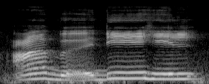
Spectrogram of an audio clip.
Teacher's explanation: Tapi qalqalah kat sini adalah qalqalah sughra, qalqalah yang kecil. Jadi kita dengar pun tak terlalu kuat.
